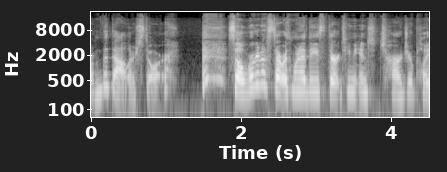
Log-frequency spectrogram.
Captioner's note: chuckling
